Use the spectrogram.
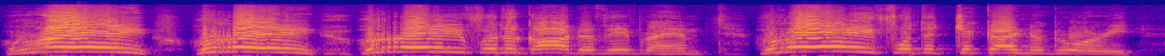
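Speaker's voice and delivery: high, loud crowd cheer; loud triumphant hooray chant; shouting cheer. Retold or imitated. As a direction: belt it like an army marching out. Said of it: "We all shouted".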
